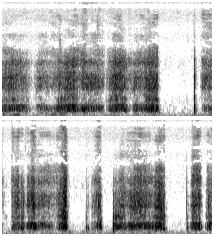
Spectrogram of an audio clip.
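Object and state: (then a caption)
Cloth-bound hardcover book. A wooden pencil scratches across the cover of a large, solid, red cloth-covered hardcover book in dry, rasping strokes that sit mostly in the mid-range. Then short strokes and taps alternate with brief silences, ending in a few sharp, dry ticks.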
